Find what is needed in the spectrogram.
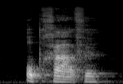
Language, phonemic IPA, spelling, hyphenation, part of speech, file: Dutch, /ˈɔpɣavə/, opgave, op‧ga‧ve, noun, Nl-opgave.ogg
- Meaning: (noun) 1. the act of stating, declaring, indicating (e.g. data in a form) 2. task, assignment; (verb) singular dependent-clause past subjunctive of opgeven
